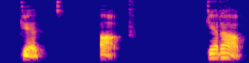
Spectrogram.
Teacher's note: 前面的 t 和 a 呢连读，而 up 这个 p 呢就是弱一点，甚至呢可以完全失去爆破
